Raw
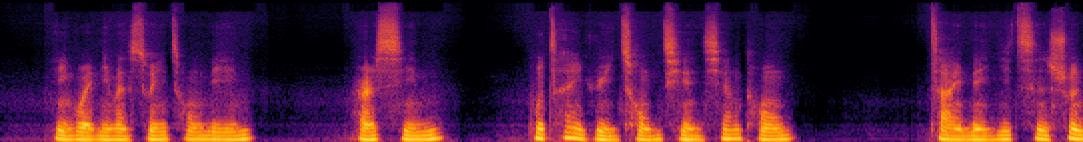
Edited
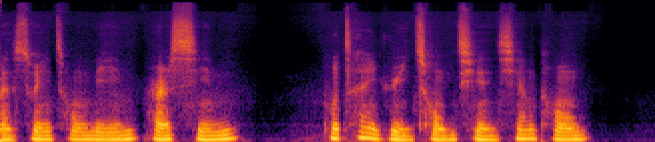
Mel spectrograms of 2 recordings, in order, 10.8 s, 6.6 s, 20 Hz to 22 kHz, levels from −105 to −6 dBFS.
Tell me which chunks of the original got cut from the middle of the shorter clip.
2.6 s to 3.5 s

